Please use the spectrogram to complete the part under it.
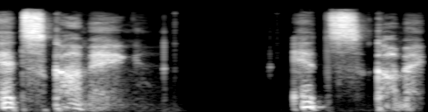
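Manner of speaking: ghostly, breathy, very quiet eerie whisper. A head with rolled-back eyes turns to look at you and whispers. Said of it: "as it kind of whispers".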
